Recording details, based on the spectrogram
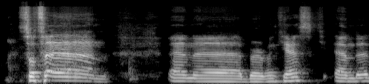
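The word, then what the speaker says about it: Sauternes: Am I pronouncing it right again? No. Sautern!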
